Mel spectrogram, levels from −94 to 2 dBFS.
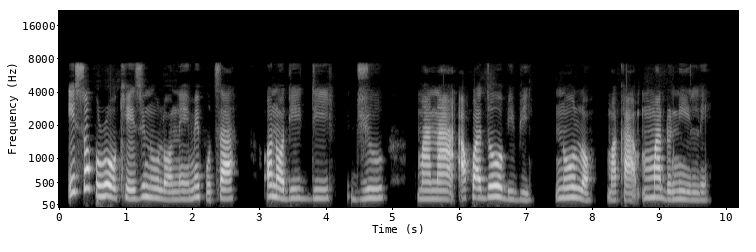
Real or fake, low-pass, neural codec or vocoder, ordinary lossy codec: real; 7.2 kHz; none; AAC, 48 kbps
